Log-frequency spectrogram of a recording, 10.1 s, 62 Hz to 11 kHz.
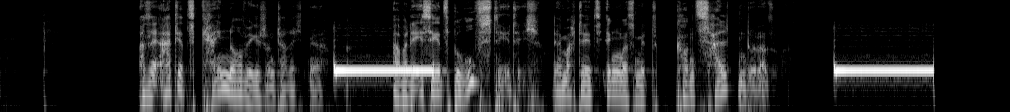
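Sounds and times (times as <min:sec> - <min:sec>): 
speech: 0:01.4 - 0:08.0
telephone ringback tone while someone is being called: 0:03.4 - 0:04.4, 0:08.4 - 0:09.4.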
